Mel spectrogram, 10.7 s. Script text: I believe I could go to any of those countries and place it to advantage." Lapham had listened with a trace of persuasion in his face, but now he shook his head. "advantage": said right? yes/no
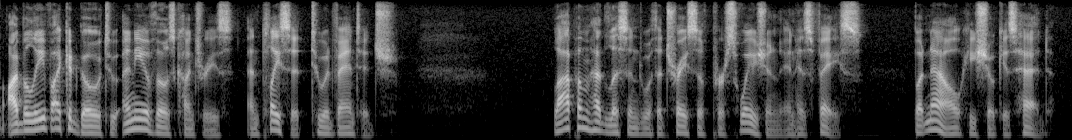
yes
